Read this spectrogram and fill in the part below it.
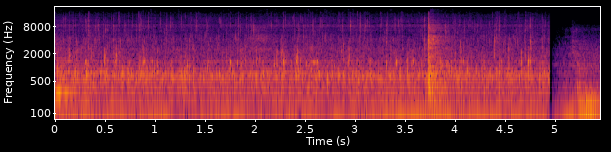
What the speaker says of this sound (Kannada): ಒಂದು 5 ನಿಮಿಷ ಚೆನ್ನಾಗಿ ಕುದಿ ಬರಬೇಕದು. ಚೆನ್ನಾಗಿ ಕುದಿ ಬಂದಿದೆ.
